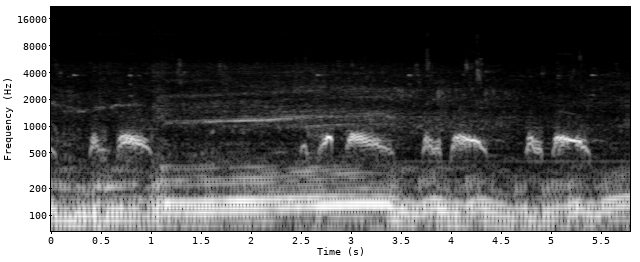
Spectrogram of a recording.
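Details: Decoy spotted dove luring wild doves, giving two-part 'khu-ang' coos: a brief lead note, then a drawn-out arched coo. Four such pairs come in even succession over a steady low engine hum.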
